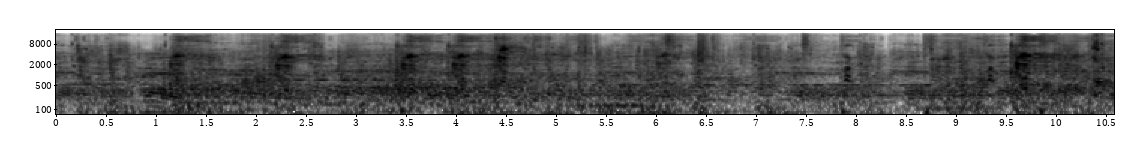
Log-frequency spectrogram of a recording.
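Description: Zombies groan in a low, rasping way.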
